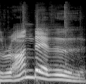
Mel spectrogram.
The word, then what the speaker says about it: rendezvous: all of our words you cannot pronounce Rendezvous even though it is bit like randa's vows we don't need half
